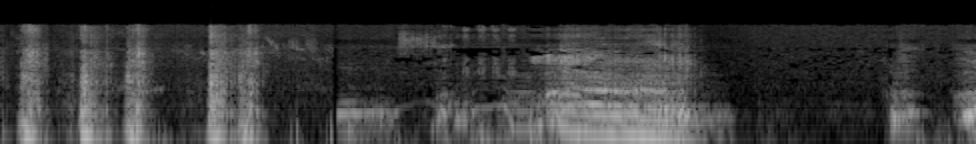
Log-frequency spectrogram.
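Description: A male lion roars with deep, grunting bursts that swell into a long, rumbling roar.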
